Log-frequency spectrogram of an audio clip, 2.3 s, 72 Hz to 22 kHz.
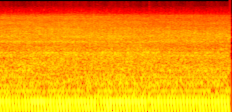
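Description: A 2025 Mercedes-AMG GLC 63 S E Performance four-cylinder 2.0-liter turbo engine with a resonator delete idles steadily and close, a low throbbing pulse holding even throughout with no talk.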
